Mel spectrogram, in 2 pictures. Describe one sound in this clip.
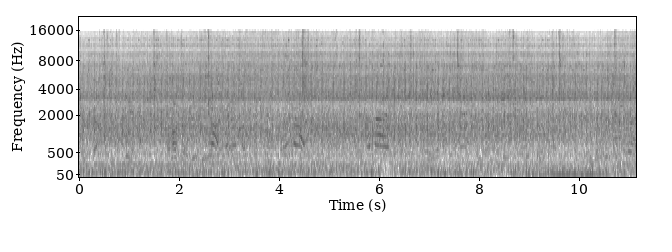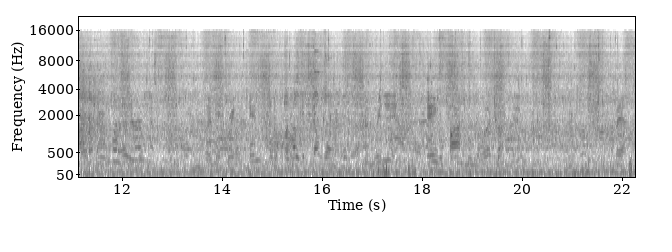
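An old stationary engine chugs steadily.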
